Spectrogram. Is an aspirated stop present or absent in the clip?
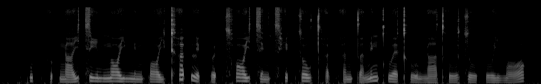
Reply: present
